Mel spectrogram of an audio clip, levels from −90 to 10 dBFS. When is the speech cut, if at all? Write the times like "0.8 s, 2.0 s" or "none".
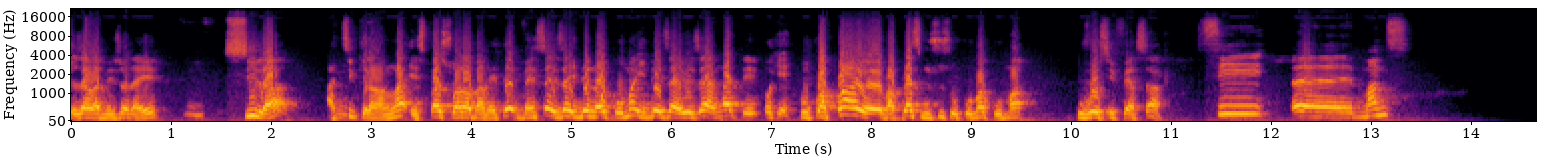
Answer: none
